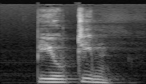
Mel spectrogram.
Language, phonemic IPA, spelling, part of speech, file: Dutch, /pijuˈtim/, pioetiem, noun, Nl-pioetiem.ogg
- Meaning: plural of pioet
